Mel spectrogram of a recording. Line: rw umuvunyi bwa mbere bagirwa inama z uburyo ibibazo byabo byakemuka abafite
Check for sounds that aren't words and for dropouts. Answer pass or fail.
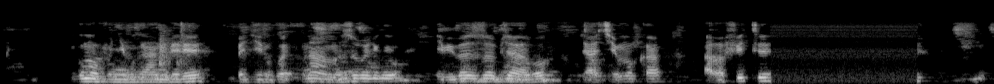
pass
